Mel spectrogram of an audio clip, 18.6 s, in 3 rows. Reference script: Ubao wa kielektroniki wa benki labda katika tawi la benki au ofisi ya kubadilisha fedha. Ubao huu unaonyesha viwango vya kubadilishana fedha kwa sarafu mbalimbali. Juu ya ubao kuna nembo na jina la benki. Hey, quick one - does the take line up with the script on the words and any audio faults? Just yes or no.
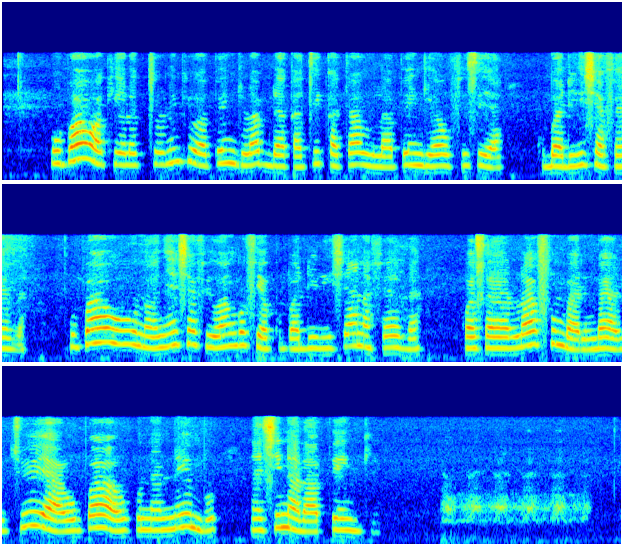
no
